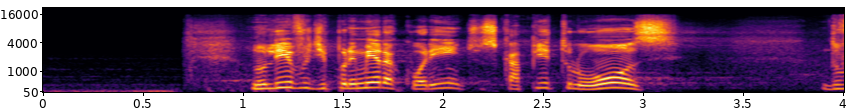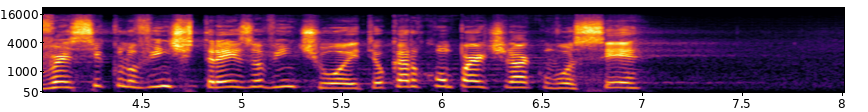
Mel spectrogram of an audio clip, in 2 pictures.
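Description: A man speaks with animation through a microphone in a slightly echoing room.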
